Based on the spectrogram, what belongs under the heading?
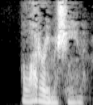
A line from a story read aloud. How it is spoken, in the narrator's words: murmured Julian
